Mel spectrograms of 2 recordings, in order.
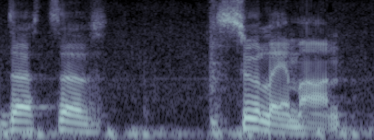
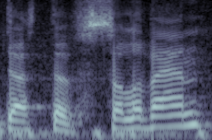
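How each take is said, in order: First: The name sounds like Suleiman. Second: The name sounds like Sullivan. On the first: The speaker calls it right. "It's the dust of Suleiman" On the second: The speaker calls it wrong. "this gentleman mispronounced"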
